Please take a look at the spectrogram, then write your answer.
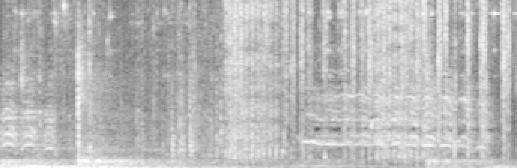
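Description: A horse on a film set neighs and whinnies with a rising, shaky call, mixed with hoof clip-clops and shuffling nearby at moderate volume.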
